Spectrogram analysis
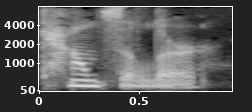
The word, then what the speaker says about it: counselor: therapist or counselor and we don't have to say the middle e like counselor it can be just two syllables counselor and jail the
